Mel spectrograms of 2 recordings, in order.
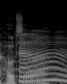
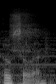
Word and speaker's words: Osilla: Yeah, Hosilla. – Oh. – Hosilla. – It's a silent H. It's Osilla.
